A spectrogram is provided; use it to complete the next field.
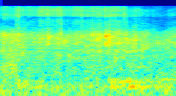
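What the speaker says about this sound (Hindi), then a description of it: "मोटर चल रहा है यहाँ पर।" A water pump motor running in a wheat field, with water gushing out in a steady, close, noisy rush over a short stretch.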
